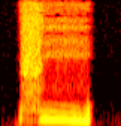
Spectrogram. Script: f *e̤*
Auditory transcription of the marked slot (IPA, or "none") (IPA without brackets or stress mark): e̤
